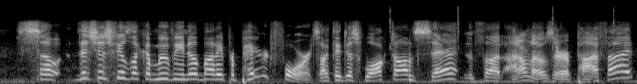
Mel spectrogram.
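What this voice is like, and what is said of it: Natural regional accent, not radio voice. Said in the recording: “it's so bad it's making X's accent come out ... I'm tired of my region free dialect. I'm just going to talk ... there's the radio voice, and then here's just how I talk”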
